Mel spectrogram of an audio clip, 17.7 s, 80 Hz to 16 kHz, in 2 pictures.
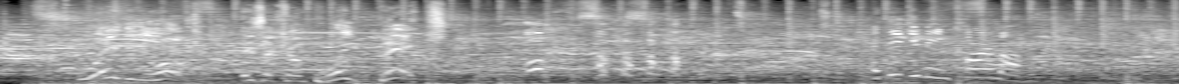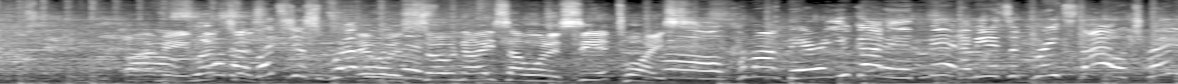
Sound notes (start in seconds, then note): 4.4 laughter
